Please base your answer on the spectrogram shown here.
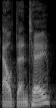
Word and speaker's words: al dente: that is used is alente um with a nice American pronunciation and that it translates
